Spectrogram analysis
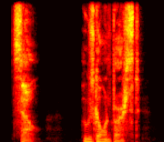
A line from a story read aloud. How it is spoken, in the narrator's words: Johnny whispered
